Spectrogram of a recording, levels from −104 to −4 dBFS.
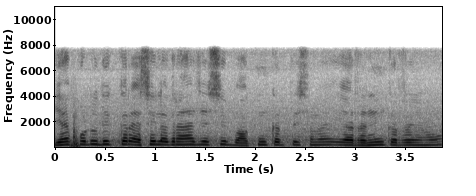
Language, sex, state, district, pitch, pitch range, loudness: Hindi, male, Uttarakhand, Uttarkashi, 220 Hz, 200-235 Hz, -14 LUFS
